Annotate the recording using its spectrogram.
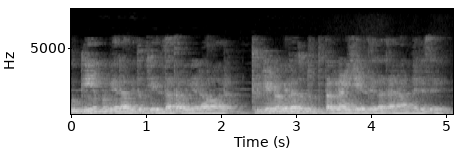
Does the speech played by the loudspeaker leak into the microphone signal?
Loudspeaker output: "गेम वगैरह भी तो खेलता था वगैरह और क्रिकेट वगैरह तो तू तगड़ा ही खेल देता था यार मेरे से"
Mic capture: Yes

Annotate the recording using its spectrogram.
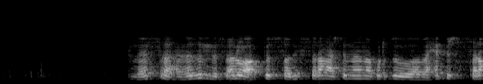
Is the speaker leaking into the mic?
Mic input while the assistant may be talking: No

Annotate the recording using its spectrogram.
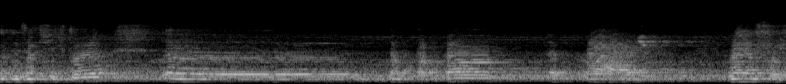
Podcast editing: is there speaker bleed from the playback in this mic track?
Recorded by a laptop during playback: Yes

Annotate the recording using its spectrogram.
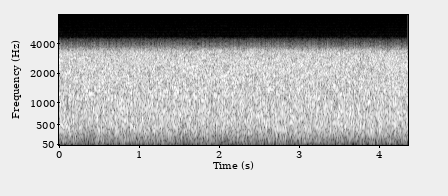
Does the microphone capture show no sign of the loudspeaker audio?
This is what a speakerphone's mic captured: Yes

